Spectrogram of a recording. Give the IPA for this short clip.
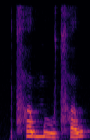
t͡sʰɐ˨wmuː˨˩t͡sʰɐ˨˧w

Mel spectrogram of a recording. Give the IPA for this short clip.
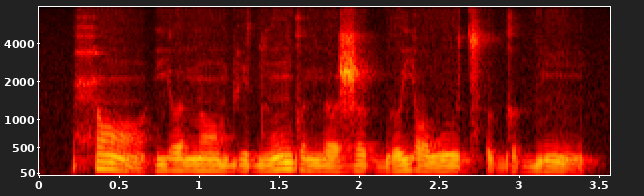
ħɔ̃ | jɤnɔ̃bi dũɡʊ nɤʐɤɡ͡bʊ jɔwu t͡sʼʊɡɤɡ͡bĩ

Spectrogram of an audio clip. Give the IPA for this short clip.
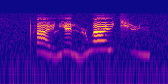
pʰa˥˧ɪ̯ljɛ˥˩n ɻwa˥ɪ̯t͡ɕy˨n

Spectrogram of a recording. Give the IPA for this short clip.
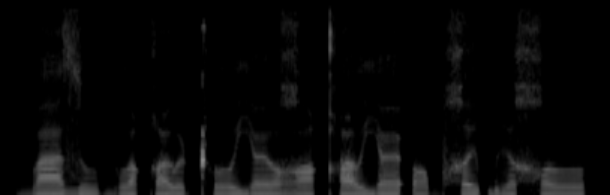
ba˧ zu˦˨bo˧qu˨o̯ ʈʰo˧jœ˧o̯ ʁɒ˨˦qʰo˧jœ˦ ʔɔ˨bχɨ˦ɓɨ˧ χo˦

